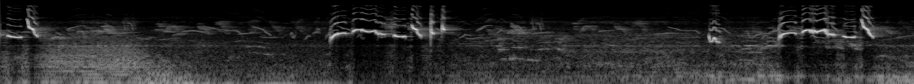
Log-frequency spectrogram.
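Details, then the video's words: Oriental magpie-robin song used to prompt a silent bird into full song: an opening note, a quiet stretch with low rumbling, then two bright bursts of rapid whistled and chattering notes several seconds apart. "TERAPI MEMPERCEPAT KACER BISU MACET BUNYI LANGSUNG GACOR"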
